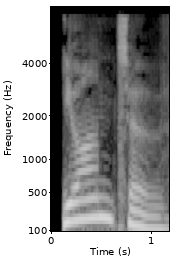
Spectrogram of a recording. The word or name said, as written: yomtov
